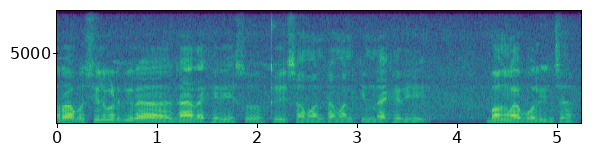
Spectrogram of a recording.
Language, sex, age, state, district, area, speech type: Nepali, male, 45-60, West Bengal, Jalpaiguri, rural, spontaneous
